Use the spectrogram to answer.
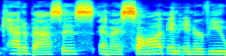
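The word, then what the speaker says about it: Katabasis: Next up is Catabasis or Catabasis. I pronounce it Catabasis, and I saw an interview with R.F.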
